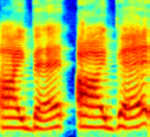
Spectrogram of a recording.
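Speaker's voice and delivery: put-on vampire screaming voice. Describing a Halloween costume from a trailer scene: Lestat screaming. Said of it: "when he screams".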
